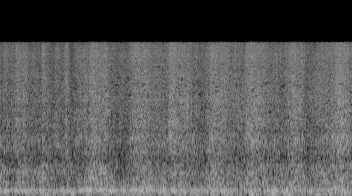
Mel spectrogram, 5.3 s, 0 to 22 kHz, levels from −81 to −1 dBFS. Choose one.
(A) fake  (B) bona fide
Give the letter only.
A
